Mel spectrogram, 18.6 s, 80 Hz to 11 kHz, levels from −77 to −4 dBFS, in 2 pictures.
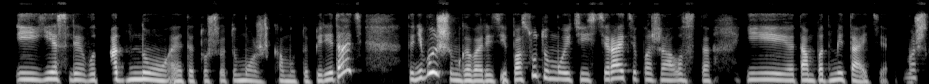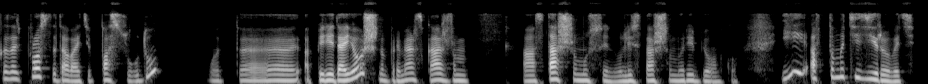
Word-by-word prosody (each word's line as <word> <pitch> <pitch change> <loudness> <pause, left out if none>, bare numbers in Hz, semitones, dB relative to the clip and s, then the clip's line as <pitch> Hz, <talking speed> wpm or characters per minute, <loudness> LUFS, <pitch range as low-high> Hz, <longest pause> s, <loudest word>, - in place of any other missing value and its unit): И 215 - 0
если 210 -1 +2
вот 195 +1 -5
одно 210 -3 +3
это 170 -1 -3
то, 170 - -10
что 170 - -4
ты 185 - -9
можешь 175 -4 -2
кому-то 165 -3 -6
передать, 215 - +2 0.4
ты 220 - -3
не 240 - +3
будешь 435 - +9
им 195 - -2
говорить: 180 -2 0
"И 200 - -2
посуду 255 - -1
мойте, 215 -3 -2
и - - -3
стирайте, 235 +5 +3
пожалуйста, 195 -3 -4 0.3
и 210 -2 +1
там 195 -1 +3
подметайте". 195 +3 -2
Можешь 270 - +1
сказать 230 -1 -4
просто: 305 -9 0
"Давайте 165 -1 -2
посуду". 200 - -2 0.5
Вот, 175 -1 -13 0.2
э, 180 - -2
а - - -7
передаёшь, 190 +6 +5
например, 185 +3 -4
скажем, 180 -2 -1 0.5
а 170 0 -2
старшему 195 -1 +3
сыну 160 -1 -7
или 170 +2 -3
старшему 175 +1 -2
ребенку 160 -3 -8 0.4
и 270 - -5 0.2
автоматизировать 230 - -2
190 Hz, 140 wpm, -24 LUFS, 175-215 Hz, 0.5 s, будешь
